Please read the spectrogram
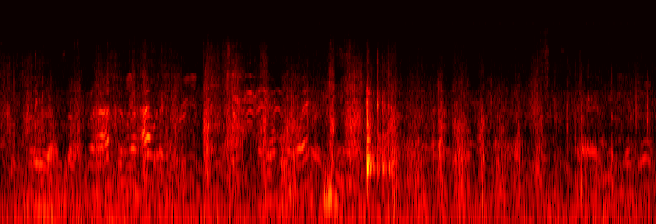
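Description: Indistinct voices talking, with one sharp knock a little past halfway through.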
